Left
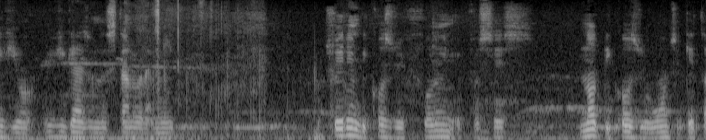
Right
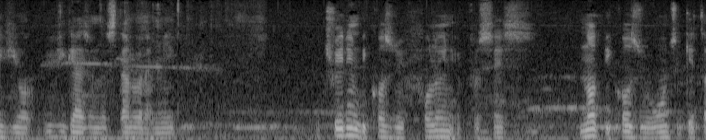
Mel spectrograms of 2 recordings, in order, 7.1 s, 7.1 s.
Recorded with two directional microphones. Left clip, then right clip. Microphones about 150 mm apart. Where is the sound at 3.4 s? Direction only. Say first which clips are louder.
Right 1 dB; 5° right (ahead or behind).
